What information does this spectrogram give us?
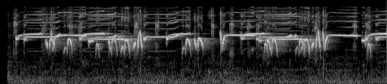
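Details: Bar-winged prinia singing in full 'tilek' and 'ngalun' styles, recorded as a contest-simulation training track for songbird keepers: bright, rapid chirping phrases around a sustained high ringing note, two long bursts split by a short pause near two seconds.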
